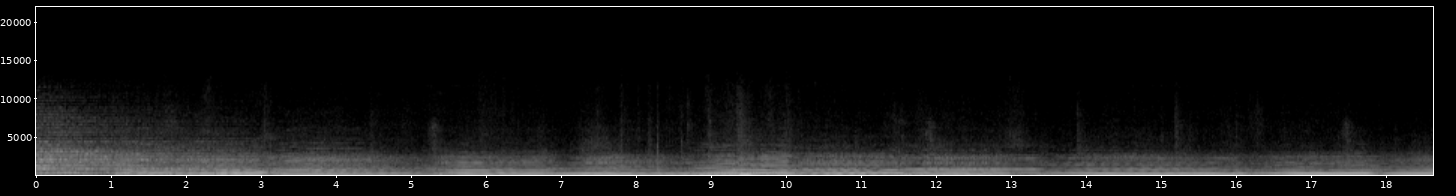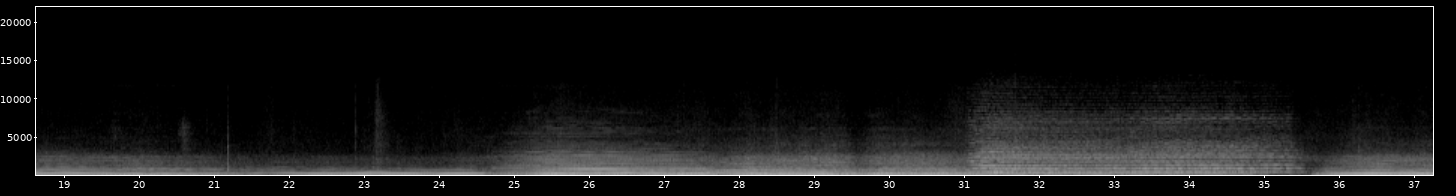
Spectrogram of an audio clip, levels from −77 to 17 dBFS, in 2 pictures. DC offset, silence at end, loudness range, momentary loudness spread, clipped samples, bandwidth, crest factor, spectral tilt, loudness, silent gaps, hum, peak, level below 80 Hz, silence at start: under 0.1%; 0 s; 5 LU; 10 LU; under 0.1%; 12 kHz; 14 dB; -7 dB/octave; -24 LUFS; none; none; -8 dBFS; -48 dBFS; 0 s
